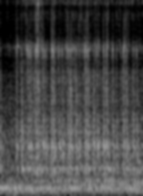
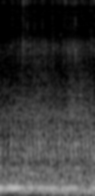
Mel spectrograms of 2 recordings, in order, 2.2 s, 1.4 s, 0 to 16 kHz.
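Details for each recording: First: Honda CG 125 with a new chain and sprocket set: quick, uneven metallic rattling ticks over a low engine idle, appearing a few days after fitting. Chain alignment and chain look fine; the sprocket knocks against the chain and needs replacing. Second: Honda CG 125 motorcycle after new chain sprocket set fitted, previous thak-thak chain sprocket noise fixed; low even hum with no rhythmic slapping or clacking: chain drive runs quietly.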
